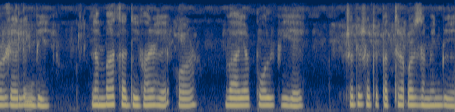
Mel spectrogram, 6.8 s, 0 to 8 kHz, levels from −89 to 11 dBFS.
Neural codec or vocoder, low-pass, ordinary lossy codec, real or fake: codec, 16 kHz, 8 kbps, FunCodec, trained on LibriTTS, 25 frames a second; 7.2 kHz; none; fake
